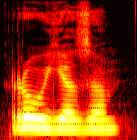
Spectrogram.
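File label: "rujos", Sardinian female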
